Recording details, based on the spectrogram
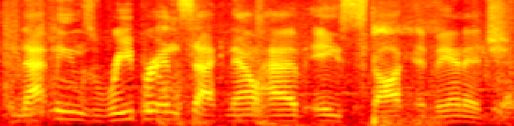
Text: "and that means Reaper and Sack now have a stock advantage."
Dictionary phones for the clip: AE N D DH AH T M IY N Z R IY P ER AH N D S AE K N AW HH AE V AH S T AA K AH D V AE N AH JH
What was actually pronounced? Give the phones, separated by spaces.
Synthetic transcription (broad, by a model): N DH AH T M IY N Z R IY P ER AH N S AE K N AW HH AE V AH S T AA K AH D V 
